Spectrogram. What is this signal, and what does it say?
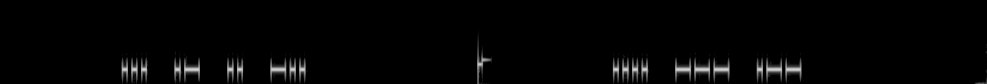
Morse code, heard as a keyed tone, about 25 wpm, spaced as for 18 wpm, 700 Hz. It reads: SAID HOW
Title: 2x Character Spacing - Top 100 Words - 25wpm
